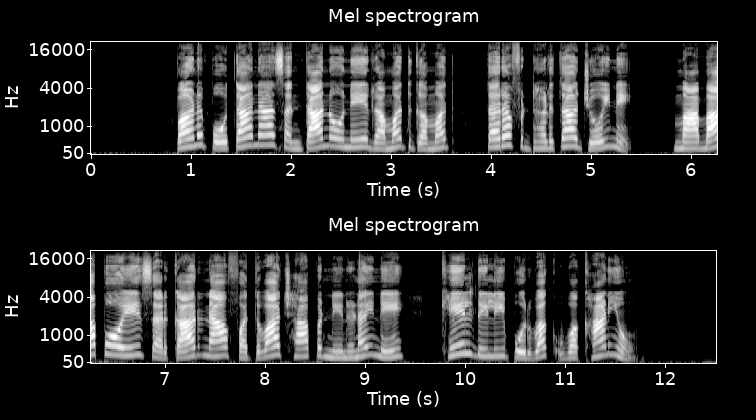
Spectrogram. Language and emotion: Gujarati, neutral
